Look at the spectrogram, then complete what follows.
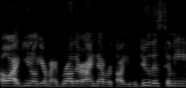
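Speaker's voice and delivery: mock tearful, crying voice. Retelling what a woman kept saying to her brother, imitating someone crying. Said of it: "she cried to him and kept telling him like".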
